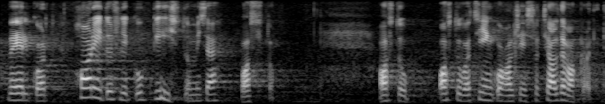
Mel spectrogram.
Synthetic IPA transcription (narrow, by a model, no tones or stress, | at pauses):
ve̞ːlko̞rd̪̥hɑɾid̪̥uslikːˑukihist̪umise̞vɑst̪u | ɑt̪uɑst̪uvɑd̪̥siːŋko̞ɦɑlsisːo̞t̪siɑld̪emo̞kˑɾɑ̰ːt̪ˑi̥d̪̥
